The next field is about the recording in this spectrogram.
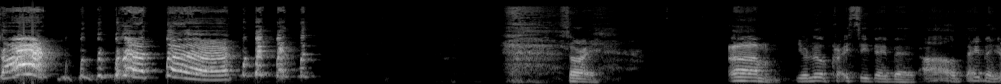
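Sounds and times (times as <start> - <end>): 
person mimicking chickens clucking: 0.0 - 3.2
speech: 5.7 - 6.2, 7.3 - 9.9.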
